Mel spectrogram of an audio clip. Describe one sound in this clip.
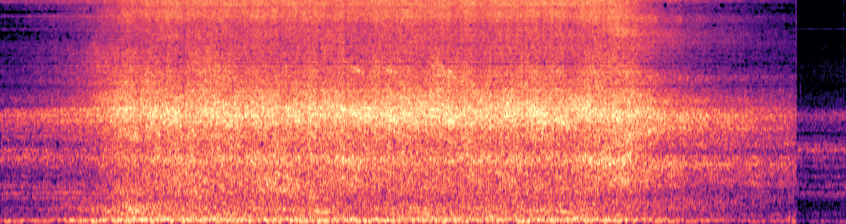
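A high-speed train roars past at speed with a loud rushing whoosh.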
